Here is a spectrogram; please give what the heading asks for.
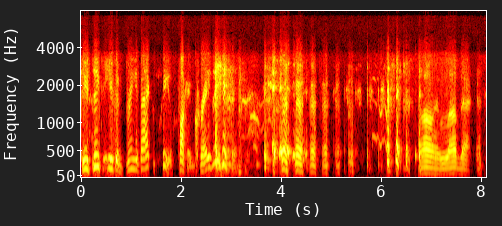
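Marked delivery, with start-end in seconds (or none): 0.0-2.6 high-pitched playful re-enactment; mock incredulous. Host replaying the dream dialogue, mock incredulous. 2.7-5.4 long high laugh. Real, not acted. Host tickled by the dream dialogue, laughing.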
